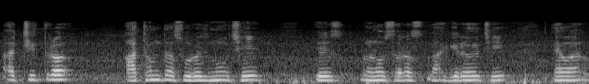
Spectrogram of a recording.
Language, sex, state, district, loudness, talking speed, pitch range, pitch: Gujarati, male, Gujarat, Gandhinagar, -18 LUFS, 120 wpm, 190-205 Hz, 195 Hz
